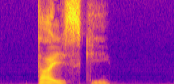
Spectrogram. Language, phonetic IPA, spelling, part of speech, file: Polish, [ˈtajsʲci], tajski, adjective / noun, Pl-tajski.ogg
